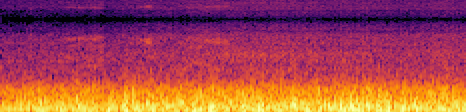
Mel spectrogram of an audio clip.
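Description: Wind rushing over the microphone of a camera carried by a paraglider in flight: a loud, steady low rumble of airflow buffeting.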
